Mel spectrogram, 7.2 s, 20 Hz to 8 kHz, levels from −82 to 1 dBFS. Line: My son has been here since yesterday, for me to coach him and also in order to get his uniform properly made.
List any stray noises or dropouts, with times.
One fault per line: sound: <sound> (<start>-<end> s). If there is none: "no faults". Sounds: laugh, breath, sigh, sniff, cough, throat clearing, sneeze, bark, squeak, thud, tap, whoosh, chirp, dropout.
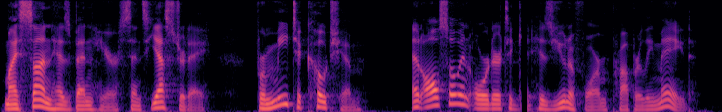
sound: dropout (5.2-5.3 s)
